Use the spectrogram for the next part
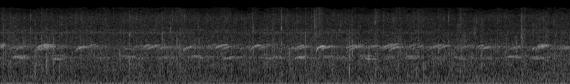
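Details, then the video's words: Coqui frogs in tropical rain, Big Island, Hawaii: a few distinct rising chirps stand out against a background chorus of similar calls, with continuous rainfall and clicking raindrops. "Tropical Rain & Coqui"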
